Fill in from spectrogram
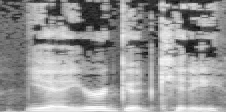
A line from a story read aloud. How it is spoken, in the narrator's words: the Marine on the left muttered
